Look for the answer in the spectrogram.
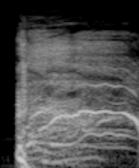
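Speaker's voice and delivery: high, giggling laugh; burst of laughter. Real, not acted. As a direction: crack up at your own joke. Laughing at the retold line.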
